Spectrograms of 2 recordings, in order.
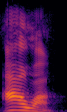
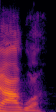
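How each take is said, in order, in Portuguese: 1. A palavra é balbuciada, como a fala de uma criança pequena. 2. A palavra é pronunciada com clareza, como a fala de um adulto.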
